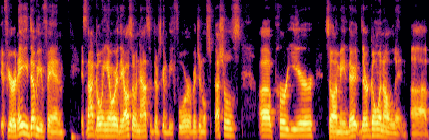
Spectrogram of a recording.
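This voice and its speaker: Man, mid-range pitch, podcast co-host, casual fan chat, enthusiastic and emphatic.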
